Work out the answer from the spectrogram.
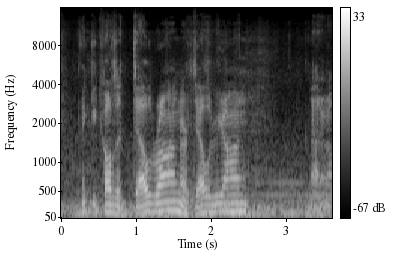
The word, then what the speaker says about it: Delrin: upgrade to the truck we're gonna put in delron that's how you pronounce it uh power steering rack bushings uh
